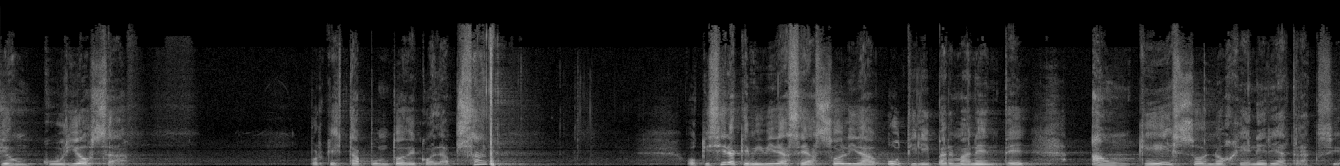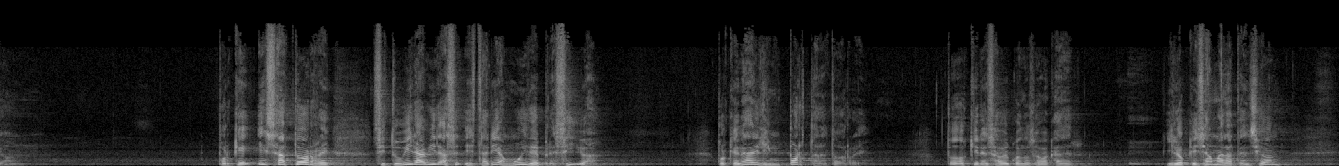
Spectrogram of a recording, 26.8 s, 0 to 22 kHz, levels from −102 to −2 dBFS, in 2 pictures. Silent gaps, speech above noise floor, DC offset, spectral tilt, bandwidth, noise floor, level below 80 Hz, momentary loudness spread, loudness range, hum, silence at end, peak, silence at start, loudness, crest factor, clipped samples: none; 36 dB; under 0.1%; -3.5 dB/octave; 19 kHz; -73 dBFS; -80 dBFS; 16 LU; 8 LU; none; 0.45 s; -10 dBFS; 0 s; -37 LUFS; 28 dB; under 0.1%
